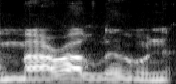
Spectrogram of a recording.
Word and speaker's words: Mara Lunne: confusing at first because it's spelled Lunne, and I wasn't sure if it was the Mara Lunne, but I think I saw through another walkthrough it's pronounced the Mara Lune.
